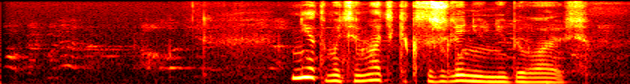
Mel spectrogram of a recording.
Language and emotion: Russian, sad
